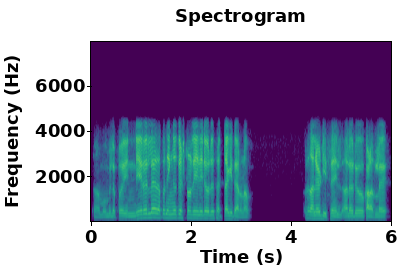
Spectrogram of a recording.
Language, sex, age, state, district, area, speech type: Malayalam, male, 18-30, Kerala, Wayanad, rural, conversation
